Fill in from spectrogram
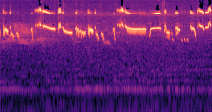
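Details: Lark in meadow song with drawn-out, wavering high whistles alternating with short twittering chirps, delivered as a fluent, unbroken stream.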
